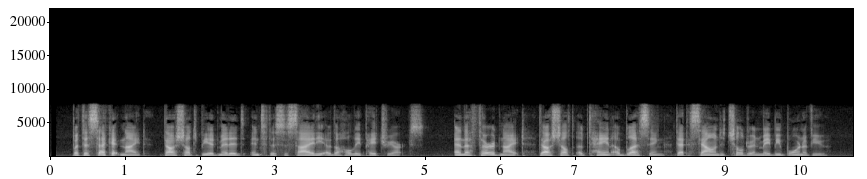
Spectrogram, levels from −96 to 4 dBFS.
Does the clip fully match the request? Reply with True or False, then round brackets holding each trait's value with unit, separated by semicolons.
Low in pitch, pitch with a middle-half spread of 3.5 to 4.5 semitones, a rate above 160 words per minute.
True (115 Hz; 4.1 semitones; 190 wpm)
